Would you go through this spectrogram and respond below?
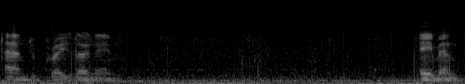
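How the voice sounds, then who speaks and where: An actor playing a gentle, pious and poor Victorian father in a radio drama, mild and earnest in manner. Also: fairly low pitch, steady tone, fairly quick. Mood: reverent.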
